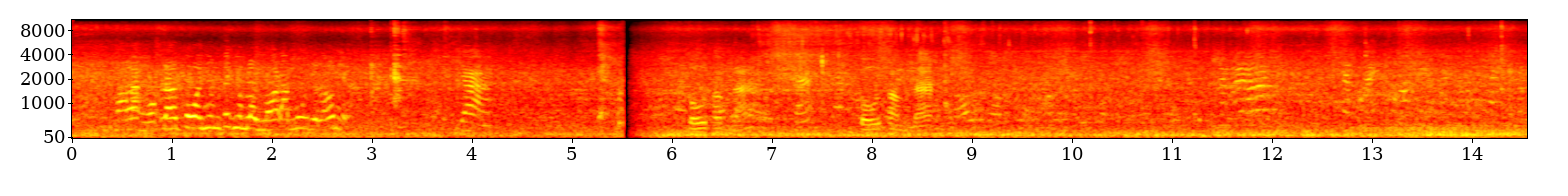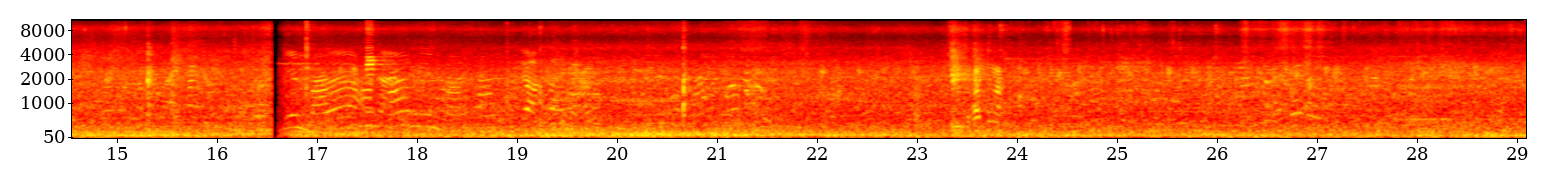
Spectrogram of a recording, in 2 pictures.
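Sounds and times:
street ambience: 0.0 - 29.0.

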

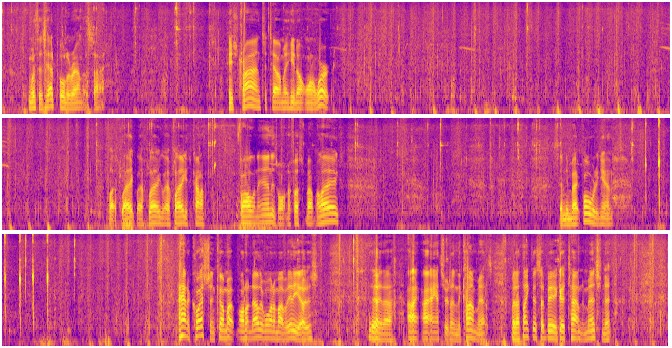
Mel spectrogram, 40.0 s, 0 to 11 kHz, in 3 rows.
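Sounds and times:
horse hoofbeats on dirt: 0.0 - 40.0.

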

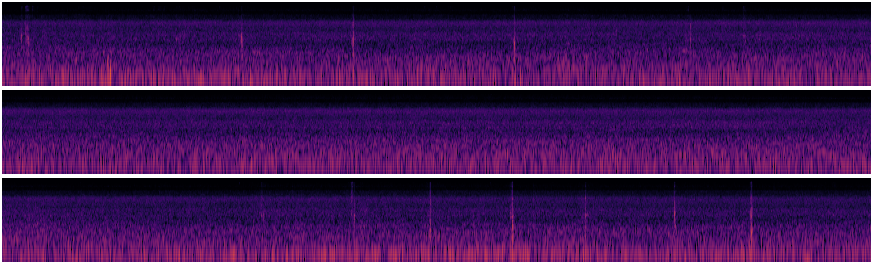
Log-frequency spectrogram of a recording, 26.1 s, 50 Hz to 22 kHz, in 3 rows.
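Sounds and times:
waterfall rushing: 0.0 - 26.0.

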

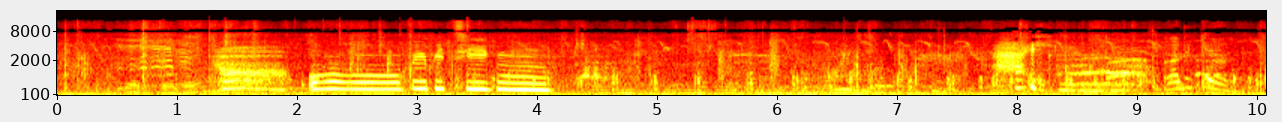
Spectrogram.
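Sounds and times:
chickens clucking: 0.1 - 10.0
goat kid bleating: 0.5 - 1.4.

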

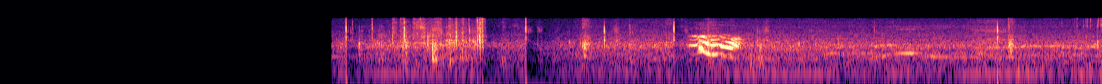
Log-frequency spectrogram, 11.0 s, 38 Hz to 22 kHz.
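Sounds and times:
steady low hum: 3.3 - 11.0.

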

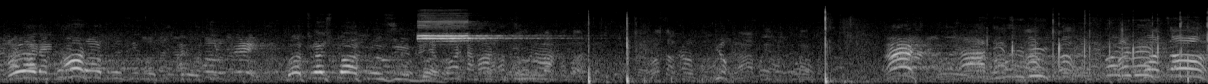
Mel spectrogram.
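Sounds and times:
players shouting: 4.0 - 12.0
referee's whistle: 4.2 - 5.9
football being kicked: 5.8 - 6.8, 8.2 - 8.8.

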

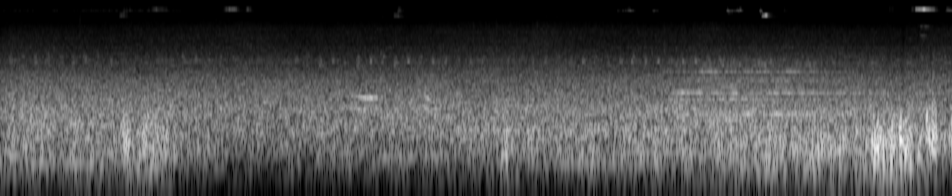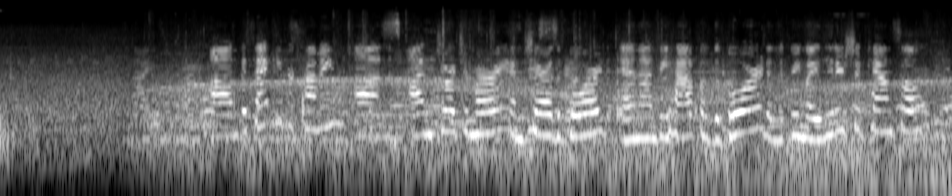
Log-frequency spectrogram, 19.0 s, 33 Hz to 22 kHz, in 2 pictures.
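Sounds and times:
traffic noise: 0.0 - 19.0.

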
